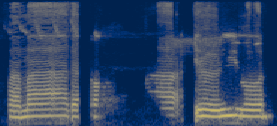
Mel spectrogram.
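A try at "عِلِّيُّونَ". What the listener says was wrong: Cuma makhraj ainnya masih illiyun, harusnya illiyun.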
